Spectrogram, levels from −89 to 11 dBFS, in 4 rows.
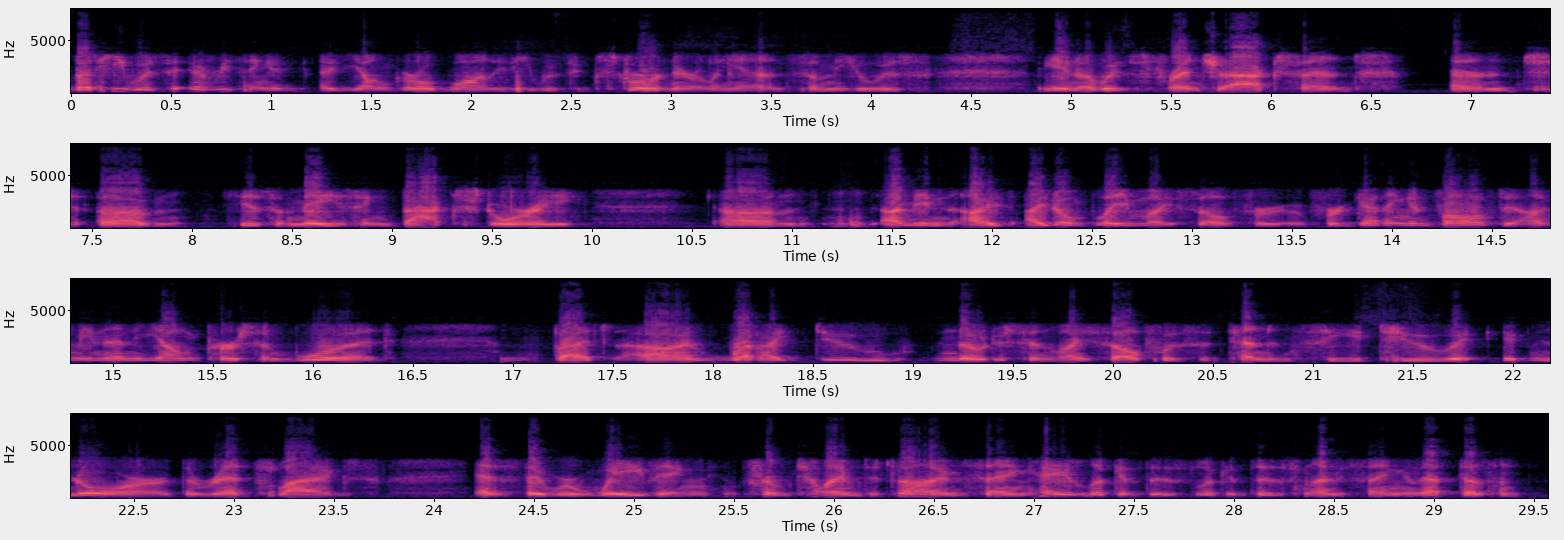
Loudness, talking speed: -28 LUFS, 160 wpm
